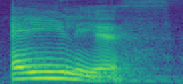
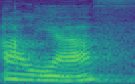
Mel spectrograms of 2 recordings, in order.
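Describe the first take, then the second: First: The first vowel is like 'alien'. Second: The first vowel is not like 'alien'. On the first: The speaker calls it right. "A like alien and reduced ending" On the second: The speaker calls it wrong. "not alias"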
